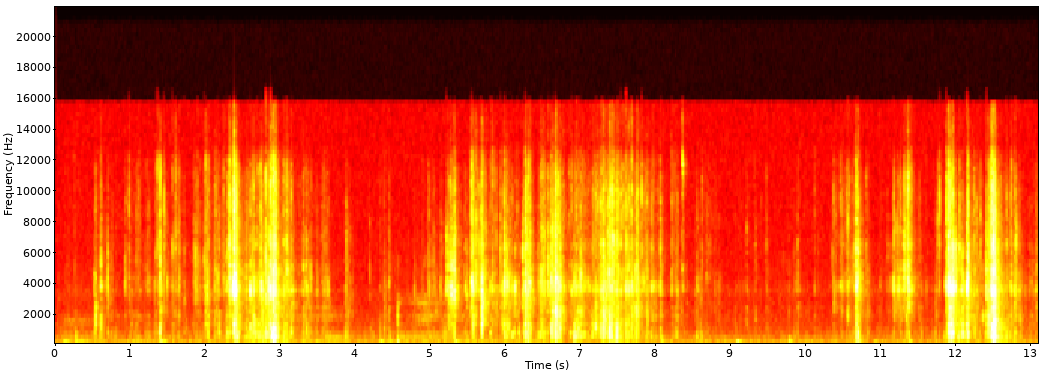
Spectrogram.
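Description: Foil trading-card pack wrappers crinkling and tearing as packs are opened and the cards handled, in soft irregular rustles with quiet gaps.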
